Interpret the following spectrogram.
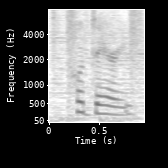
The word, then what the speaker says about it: Hoderi: So it's pronounced. Hoderi.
